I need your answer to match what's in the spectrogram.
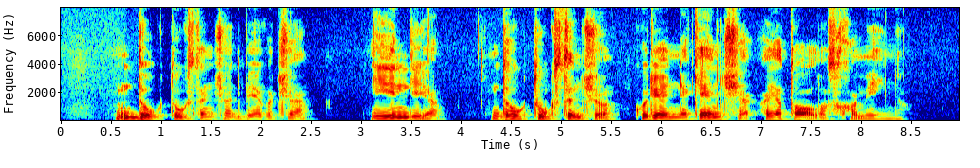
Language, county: Lithuanian, Klaipėda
